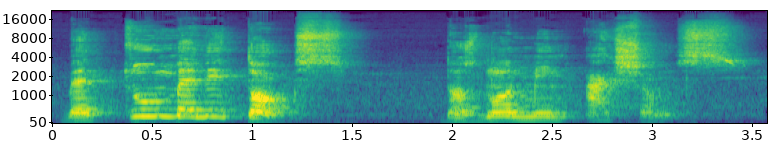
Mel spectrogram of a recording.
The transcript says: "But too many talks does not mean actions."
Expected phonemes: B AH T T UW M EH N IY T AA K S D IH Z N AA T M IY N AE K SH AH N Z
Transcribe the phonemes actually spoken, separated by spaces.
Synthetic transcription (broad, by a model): B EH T T UW M EH N IY T AA K S D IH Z N AA T M IY N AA K SH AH N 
